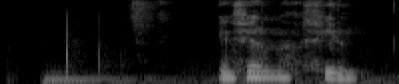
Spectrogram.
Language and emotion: Russian, neutral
